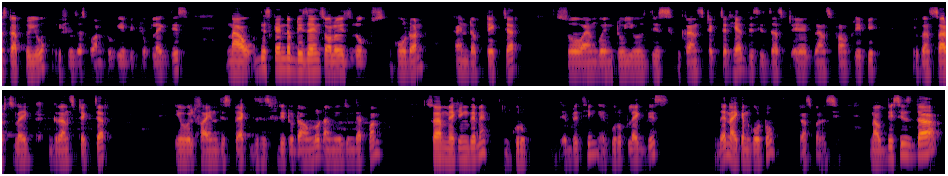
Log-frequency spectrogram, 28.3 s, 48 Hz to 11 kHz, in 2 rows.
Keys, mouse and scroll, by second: 0.5 alt+scroll down 1, 1.3-1.7 alt+scroll down 1, 1.9 v, 2.2 click, 4.7-5.1 alt+scroll down 1, 5.3-6.4 scroll up 1, 6.4-7.1 scroll down 1, 8.5 click, 9.5-10.2 scroll up 1, 10.2 click, 13.4 v, 15.0 ctrl+c, 18.6 click, 22.9 ctrl+g, 25.1 click.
